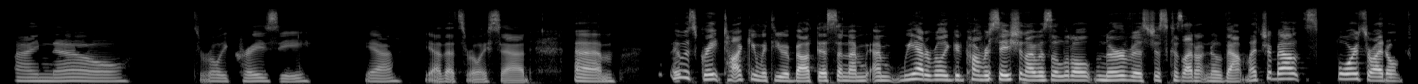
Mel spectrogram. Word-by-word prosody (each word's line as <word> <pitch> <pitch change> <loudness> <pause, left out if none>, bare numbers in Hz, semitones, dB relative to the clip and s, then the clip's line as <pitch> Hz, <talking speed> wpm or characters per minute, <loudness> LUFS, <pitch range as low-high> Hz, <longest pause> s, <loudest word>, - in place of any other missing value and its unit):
I 160 -1 -8
know. 155 -1 -8 0.6
It's - - -23
really 150 -1 -10
crazy. 145 -1 -9 0.5
Yeah. 140 0 -8 0.3
Yeah, - - -7
that's - - -8
really 115 +4 -8
sad, 95 -2 -7 0.4
um, 150 -1 -1 0.5
it - - -1
was 305 -4 -3
great 225 0 +2
talking 215 +1 0
with 180 +1 -3
you 175 -2 +1
about 155 -1 +3
this, 175 +2 +2
and 180 -2 +1
I'm 175 +1 -1
I'm 185 +2 -2
we 225 +4 +1
had 240 -2 +7
a 215 - +4
really 215 0 +3
good 210 -1 -1
conversation, 220 0 +3
I 190 - +5
was 195 +1 +2
a 200 - +3
little 195 -1 +2
nervous 195 -3 +2
just 190 -2 -4
'cause 190 -4 -4
I 160 -1 +3
don't 165 -1 -4
know 155 -1 -3
that 140 0 -1
much 195 +5 -3
about 255 -3 +4
sports, 250 +2 +1
or 180 - +3
I 175 - +6
don't 165 -2 -3
175 Hz, 190 wpm, -22 LUFS, 155-205 Hz, 0.6 s, had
